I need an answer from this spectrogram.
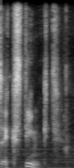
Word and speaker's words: Exoxtinct: It's pronounced as extinct.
